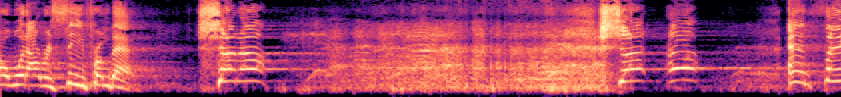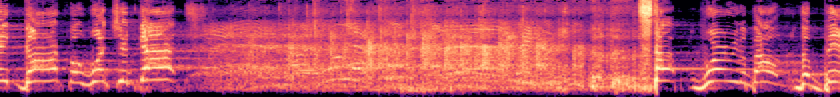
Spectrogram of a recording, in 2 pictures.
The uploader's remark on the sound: Welcome to Emmanuel Seventh-Day Adventist Church Live! Sabbath Divine Worship.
